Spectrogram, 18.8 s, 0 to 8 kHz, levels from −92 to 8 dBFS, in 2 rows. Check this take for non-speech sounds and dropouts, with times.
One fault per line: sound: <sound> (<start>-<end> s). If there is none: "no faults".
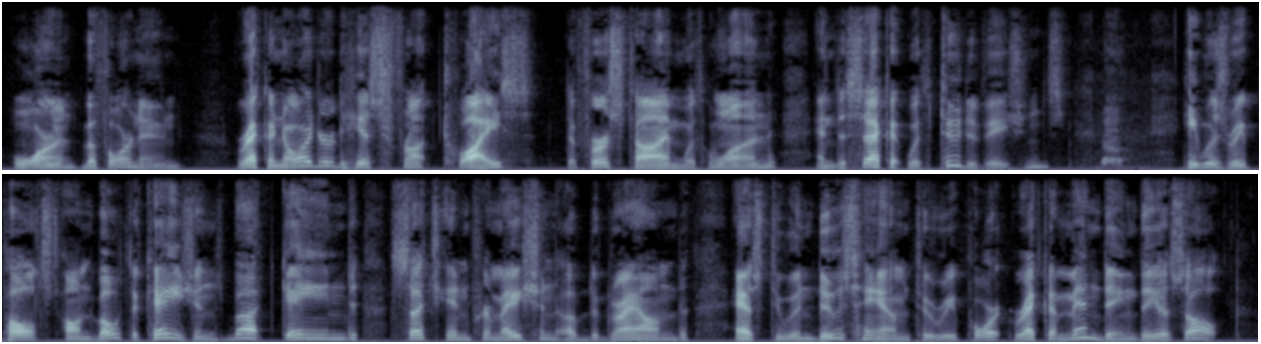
sound: bark (8.2-8.5 s)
